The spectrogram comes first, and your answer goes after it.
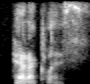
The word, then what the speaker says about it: Heracles: by the name of Hercules or as the Greek would pronounce it Heracles as is often the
